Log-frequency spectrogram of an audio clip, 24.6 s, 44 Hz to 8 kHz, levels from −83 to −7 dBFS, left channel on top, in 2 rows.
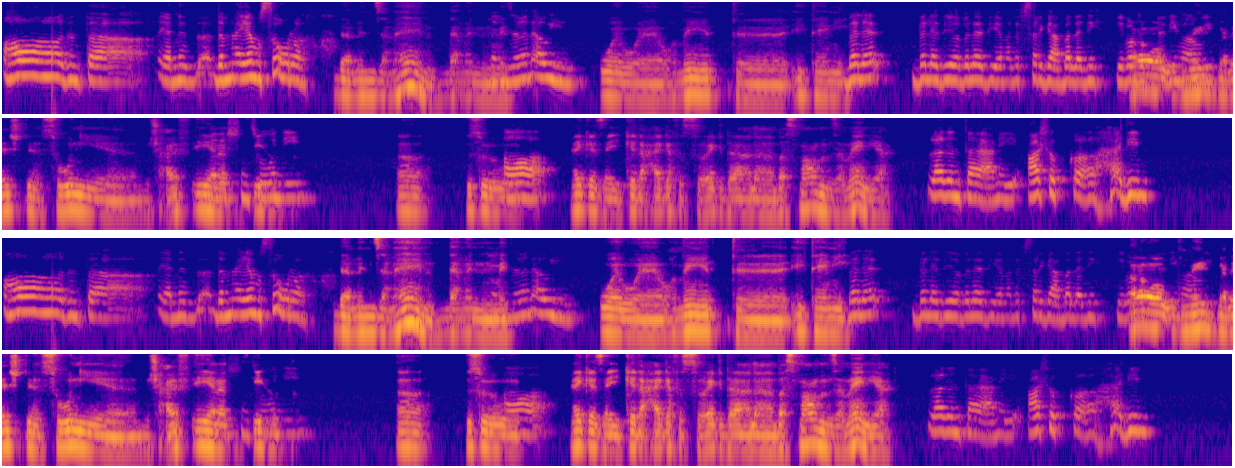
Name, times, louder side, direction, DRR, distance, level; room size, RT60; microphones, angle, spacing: voice 1, 0.0-3.3 4.9-5.8 8.4-12.2 14.3-15.4 17.3-17.8 21.6-23.8, left 4 dB, 70° left, 0.6 m, -34 dB
voice 2, 3.3-5.1 6.0-8.5 11.3-15.1 16.2-16.6 16.9-17.5 18.0-21.2, right 7 dB, 50° right, 0.4 m, -28 dB
6.1 x 2.5 x 2.7 m
head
